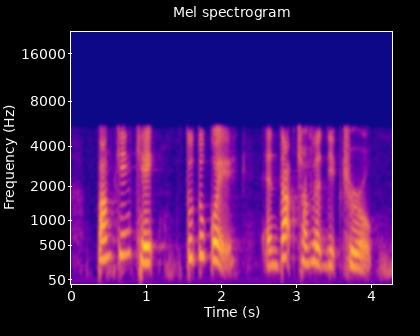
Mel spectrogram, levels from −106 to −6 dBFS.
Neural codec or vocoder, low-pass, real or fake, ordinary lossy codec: none; 5.4 kHz; real; none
